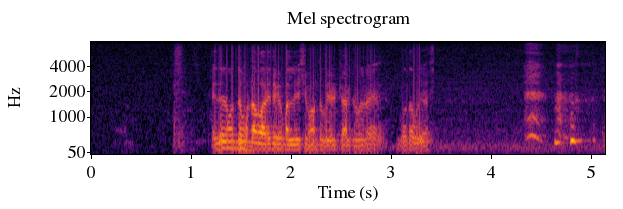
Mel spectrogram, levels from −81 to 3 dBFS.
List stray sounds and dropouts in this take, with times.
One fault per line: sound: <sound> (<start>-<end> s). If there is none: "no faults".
sound: laugh (4.3-5.1 s)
